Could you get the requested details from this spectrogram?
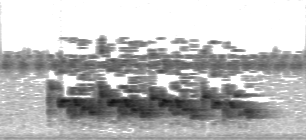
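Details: From Al-Faw in Basra, a Sihani bulbul delivers a rich, rapidly modulated warbling phrase lasting about two seconds, with notes tumbling up and down, over a thin continuous high hum.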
